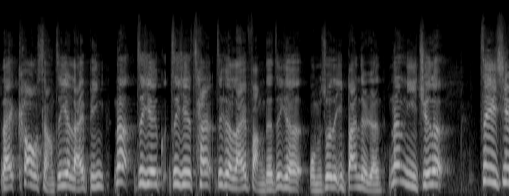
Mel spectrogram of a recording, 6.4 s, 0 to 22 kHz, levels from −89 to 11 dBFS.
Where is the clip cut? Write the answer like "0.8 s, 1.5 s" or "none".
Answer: 1.4 s, 4.8 s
